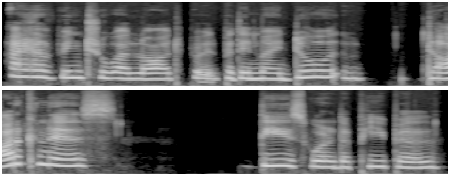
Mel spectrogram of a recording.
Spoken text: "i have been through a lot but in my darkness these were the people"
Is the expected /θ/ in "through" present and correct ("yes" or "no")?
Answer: no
